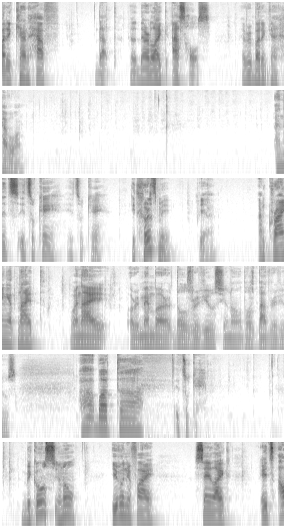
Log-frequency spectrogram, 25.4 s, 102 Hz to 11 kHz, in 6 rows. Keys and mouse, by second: 0.8-25.3 alt+drag.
